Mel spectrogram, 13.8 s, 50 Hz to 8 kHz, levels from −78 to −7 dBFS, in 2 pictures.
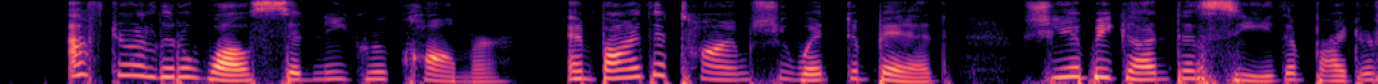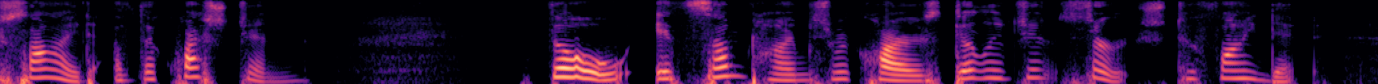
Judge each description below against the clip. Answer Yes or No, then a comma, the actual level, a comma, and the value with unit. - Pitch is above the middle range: Yes, high, 240 Hz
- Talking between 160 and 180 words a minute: No, average, 150 wpm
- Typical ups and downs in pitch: No, wide, 5.7 semitones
